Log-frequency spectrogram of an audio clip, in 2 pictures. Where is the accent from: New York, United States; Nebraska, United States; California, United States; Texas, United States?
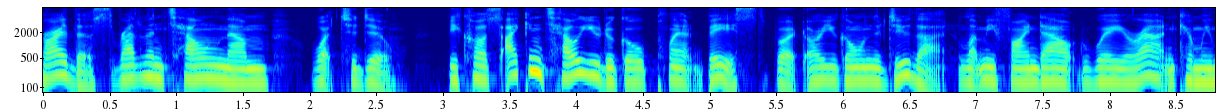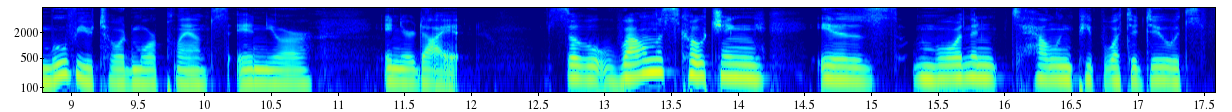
New York, United States; Long Island; From Long Island, New York.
